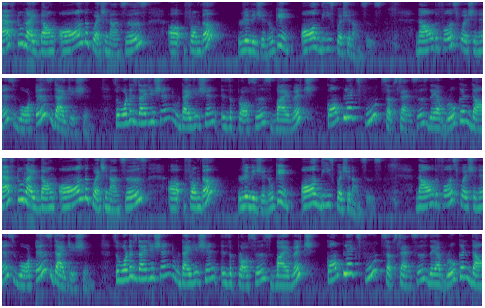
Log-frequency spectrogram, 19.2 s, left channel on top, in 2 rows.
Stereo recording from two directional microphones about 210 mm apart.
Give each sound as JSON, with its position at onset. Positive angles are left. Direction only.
{"t": 0.0, "sound": "a woman's voice", "side_deg": -40}
{"t": 8.3, "sound": "a woman's voice", "side_deg": -40}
